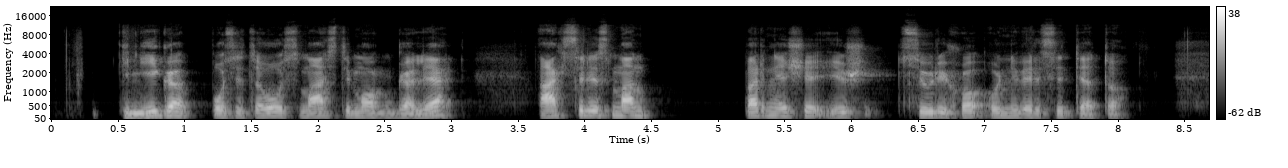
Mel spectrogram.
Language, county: Lithuanian, Šiauliai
